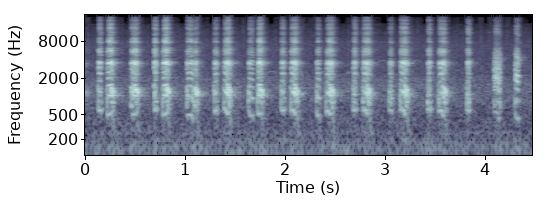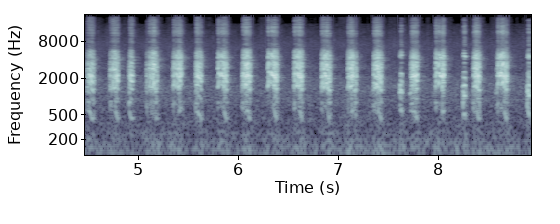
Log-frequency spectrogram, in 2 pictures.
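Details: Chukar partridge from Qubodiyon: a fast run of harsh, clucking chuk notes, about four a second, steady throughout and growing slightly brighter in the second half.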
